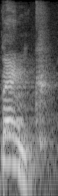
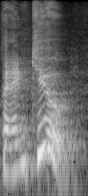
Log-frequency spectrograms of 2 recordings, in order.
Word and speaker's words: BenQ: They changed their name from BenQ small q to big Q because people pronounced it bank. Okay? Because people pronounced it bank. And they wanted to be pronounced BenQ.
